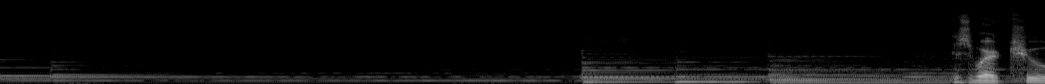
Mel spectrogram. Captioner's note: longer pause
